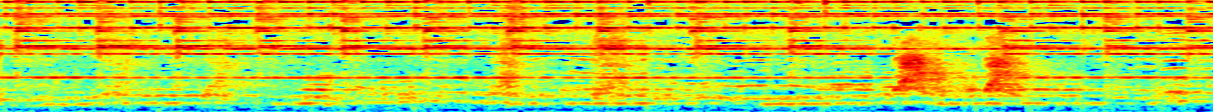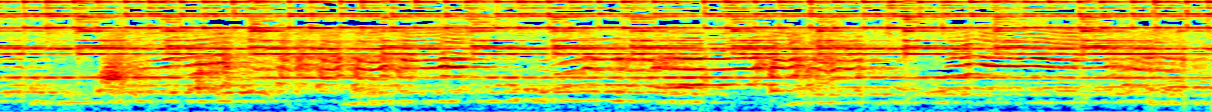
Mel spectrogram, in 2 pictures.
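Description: A bell rings steadily in the background while children chatter and shout over it, with a constant high electronic whine throughout.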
